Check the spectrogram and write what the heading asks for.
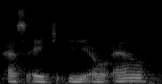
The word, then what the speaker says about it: Sheol: And their album, not sure how to pronounce it, maybe Sheol or Sheol. It's Sheol.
